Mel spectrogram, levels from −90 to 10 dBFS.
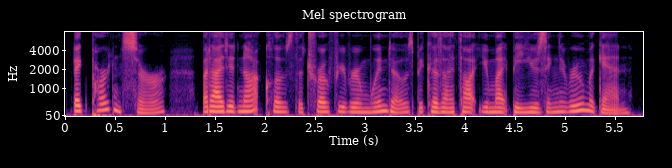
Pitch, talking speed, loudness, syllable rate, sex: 165 Hz, 230 wpm, -21 LUFS, 5.7 syllables/s, female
